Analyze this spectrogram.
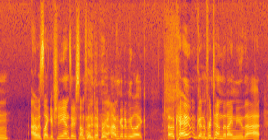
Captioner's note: laughs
